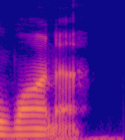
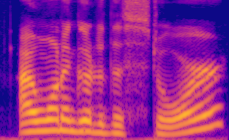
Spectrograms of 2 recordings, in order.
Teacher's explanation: You're basically shrinking two syllables want to down to one wanna. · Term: reduction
